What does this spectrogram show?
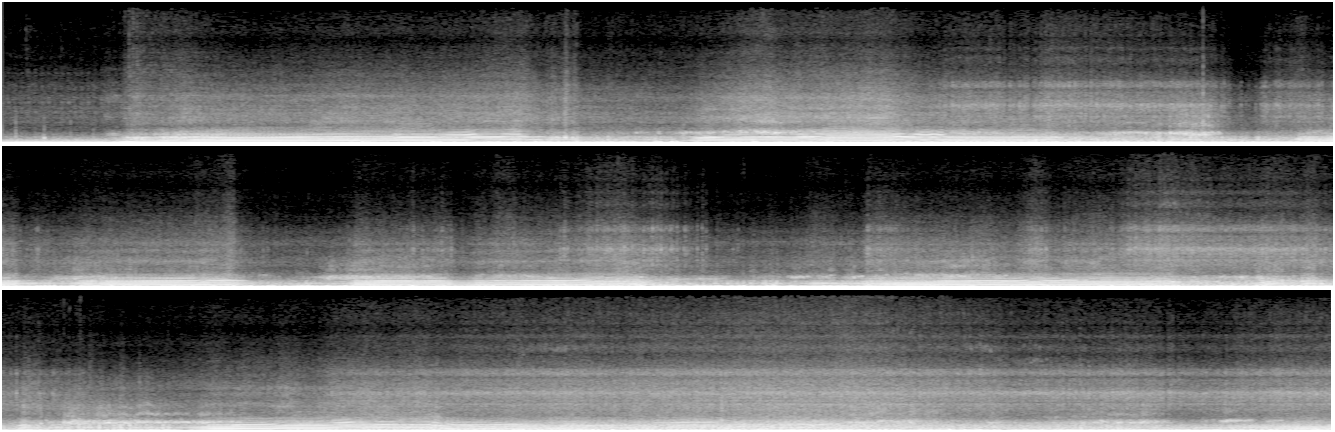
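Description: Porsche Cayman GTS engine under hard driving, heard from inside the cabin: it pulls away from idle about a second in, then the revs climb and drop again and again as the car accelerates and slows between the cones of an autocross course.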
